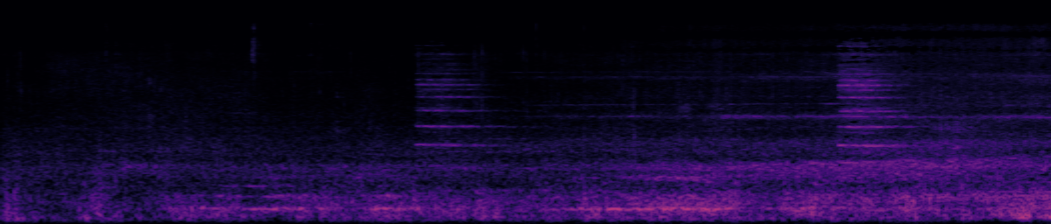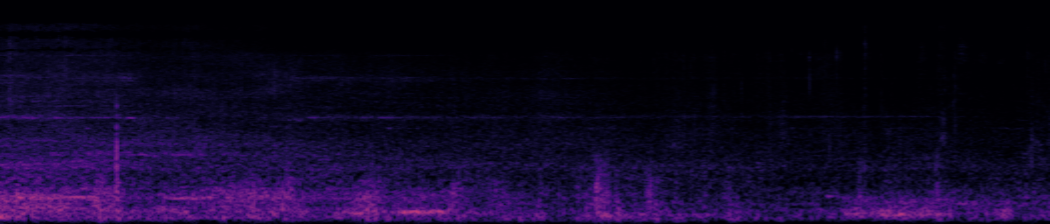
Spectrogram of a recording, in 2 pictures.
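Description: Amsterdam city tram running past on its street rails, loudest around the middle. Two short ringing tones come about four and eight seconds in, and a thin steady whine from about nine to twelve seconds.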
